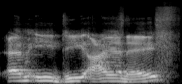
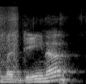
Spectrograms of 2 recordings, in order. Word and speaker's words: Medina: because uh uh just south of me it m-e-d-i-n-a most people would think that's Medina oh hi but it's Medina Ohio so yeah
